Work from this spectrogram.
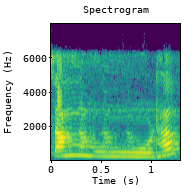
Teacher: ಸಮ್ಮೂಢ ಮು ದೀರ್ಘ ಮುಂದೆ ಡ ಮಹಾಪ್ರಾಣ ರಸ್ವ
